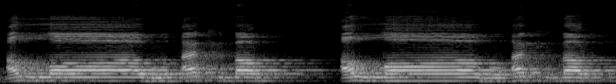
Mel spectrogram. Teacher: را کو ہم موٹا پڑھیں گے، بار کھینچیں گے نہیں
